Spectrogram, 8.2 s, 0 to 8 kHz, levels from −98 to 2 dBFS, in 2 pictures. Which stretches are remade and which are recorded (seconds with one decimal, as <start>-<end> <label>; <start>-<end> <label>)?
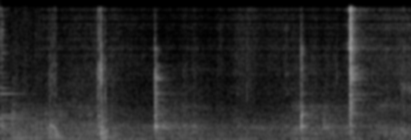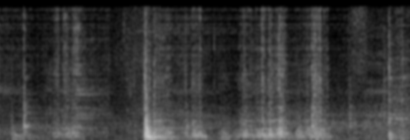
0.0-0.4 recorded; 0.4-5.2 remade; 5.2-5.7 recorded; 5.7-7.6 remade; 7.6-8.2 recorded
